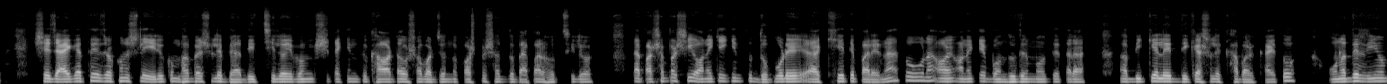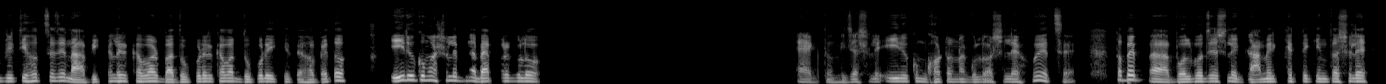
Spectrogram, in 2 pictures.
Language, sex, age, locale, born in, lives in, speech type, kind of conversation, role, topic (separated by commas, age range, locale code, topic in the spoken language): Bengali, male, 18-19, bn-BD, Bangladesh, Bangladesh, conversation, podcast, guest, কোনো গ্রামের হোস্ট বা স্থানীয়দের আতিথেয়তা আপনার কেমন লেগেছিল?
